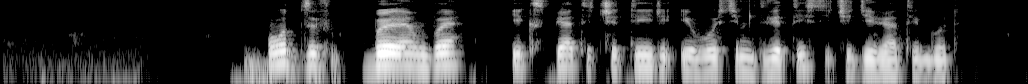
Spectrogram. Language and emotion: Russian, neutral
